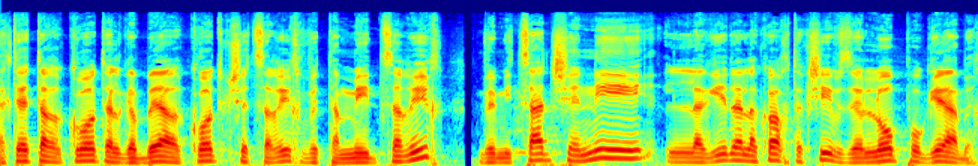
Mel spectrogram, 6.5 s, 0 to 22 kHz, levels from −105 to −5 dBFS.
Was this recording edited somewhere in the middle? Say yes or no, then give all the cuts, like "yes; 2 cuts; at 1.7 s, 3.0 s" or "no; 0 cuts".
yes; 1 cut; at 3.0 s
